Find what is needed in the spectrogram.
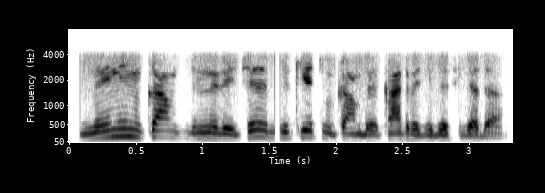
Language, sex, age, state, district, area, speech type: Maithili, male, 18-30, Bihar, Darbhanga, rural, conversation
